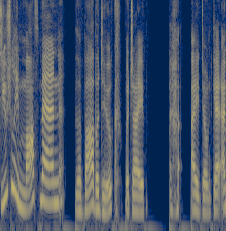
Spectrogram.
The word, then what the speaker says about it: Babadook: It's usually Mothman, the Babadook, which I don't get. I mean, it rhymes with shook, Babadook.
